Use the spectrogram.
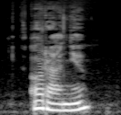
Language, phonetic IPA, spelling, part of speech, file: Polish, [ɔˈrãɲjɛ], oranie, noun, LL-Q809 (pol)-oranie.wav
